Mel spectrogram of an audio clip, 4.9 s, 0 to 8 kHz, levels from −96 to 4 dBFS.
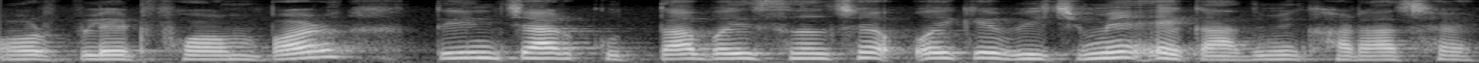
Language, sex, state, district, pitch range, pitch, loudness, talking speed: Maithili, female, Bihar, Katihar, 195-245 Hz, 215 Hz, -18 LUFS, 195 wpm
